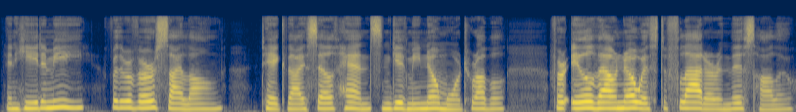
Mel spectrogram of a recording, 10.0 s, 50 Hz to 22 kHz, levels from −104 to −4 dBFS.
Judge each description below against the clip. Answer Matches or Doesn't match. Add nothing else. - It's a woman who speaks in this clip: Matches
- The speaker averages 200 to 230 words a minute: Doesn't match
